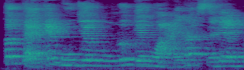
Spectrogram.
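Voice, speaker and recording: A woman interpreting a Bible lecture into Vietnamese, quick and explanatory. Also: fairly high pitch. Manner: quick, explanatory, acts out quotes. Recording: echoey room from far off.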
